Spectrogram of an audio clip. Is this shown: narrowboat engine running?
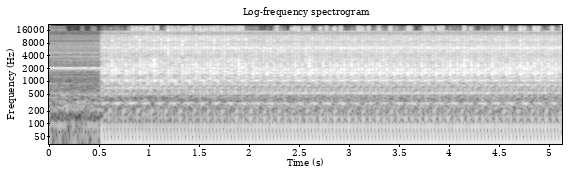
yes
